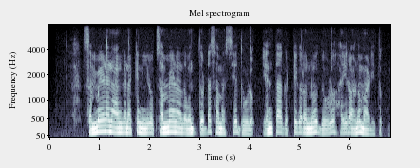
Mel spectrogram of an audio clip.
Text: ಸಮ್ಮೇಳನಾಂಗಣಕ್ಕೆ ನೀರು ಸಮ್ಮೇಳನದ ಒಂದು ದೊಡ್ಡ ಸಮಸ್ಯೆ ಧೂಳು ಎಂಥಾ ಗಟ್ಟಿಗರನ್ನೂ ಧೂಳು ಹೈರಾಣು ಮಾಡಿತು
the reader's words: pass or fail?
pass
